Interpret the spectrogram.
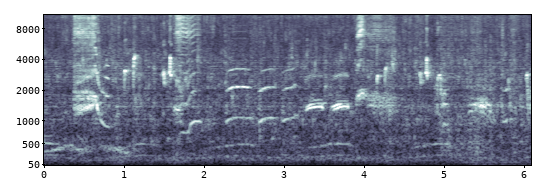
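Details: Eurasian bullfinch singing with brief piping whistles, paired or in short runs, several curving slightly up or down, heard against loud intermittent rustling and water-like splashes that break in repeatedly.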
